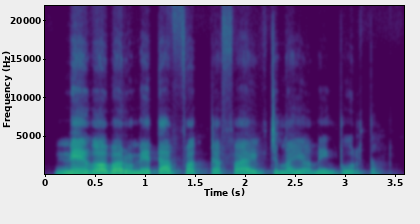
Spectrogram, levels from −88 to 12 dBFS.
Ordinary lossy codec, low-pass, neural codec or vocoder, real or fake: none; none; codec, 44.1 kHz, 3.4 kbps, Pupu-Codec; fake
